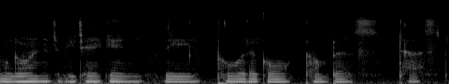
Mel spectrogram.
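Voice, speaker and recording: A man's soft-spoken, somewhat breathy voice, dark and mellow in tone, medium in pitch, with flat, monotone intonation and a very slow pace. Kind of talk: casual talk to camera, ASMR video.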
